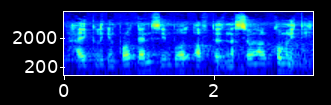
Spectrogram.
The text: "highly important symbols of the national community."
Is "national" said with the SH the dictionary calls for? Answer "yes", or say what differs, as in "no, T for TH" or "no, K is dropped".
no, S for SH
